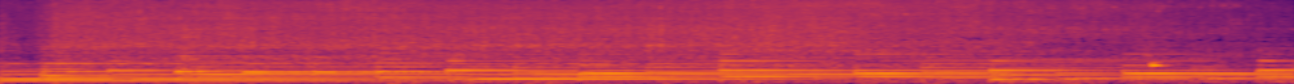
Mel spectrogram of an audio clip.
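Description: Spiced curry pieces sizzling in hot oil in an iron wok as they are stirred with a metal spatula, a steady hiss, under background music of held, slowly changing notes.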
